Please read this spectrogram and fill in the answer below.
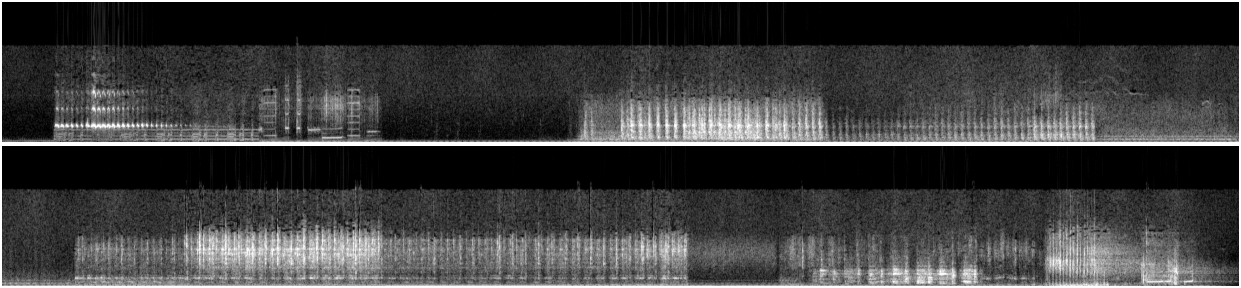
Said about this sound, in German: gerade das äh, Signal, was quasi dann, das, das Notrufsignal, was dann den Film auch auslöst, die Filmhandlung.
